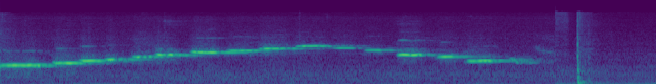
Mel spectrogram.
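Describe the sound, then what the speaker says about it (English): A person whistles a clear, controlled tone, sliding smoothly upward in pitch and then gliding back down, alone and close with no talking, ending with a brief click. "he has found a way to control the pitch when he whistles"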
